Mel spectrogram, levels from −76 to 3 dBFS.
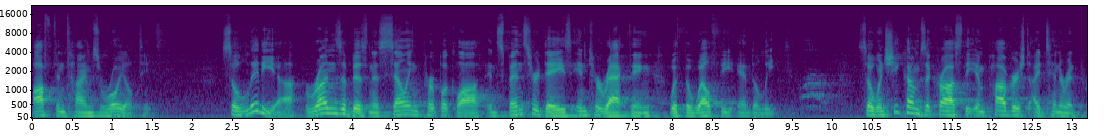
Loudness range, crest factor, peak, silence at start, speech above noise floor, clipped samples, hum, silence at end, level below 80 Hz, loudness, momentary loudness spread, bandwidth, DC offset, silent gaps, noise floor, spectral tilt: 3 LU; 20 dB; -4 dBFS; 0 s; 28 dB; under 0.1%; none; 0 s; -50 dBFS; -23 LUFS; 10 LU; 16.5 kHz; under 0.1%; none; -51 dBFS; -7 dB/octave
